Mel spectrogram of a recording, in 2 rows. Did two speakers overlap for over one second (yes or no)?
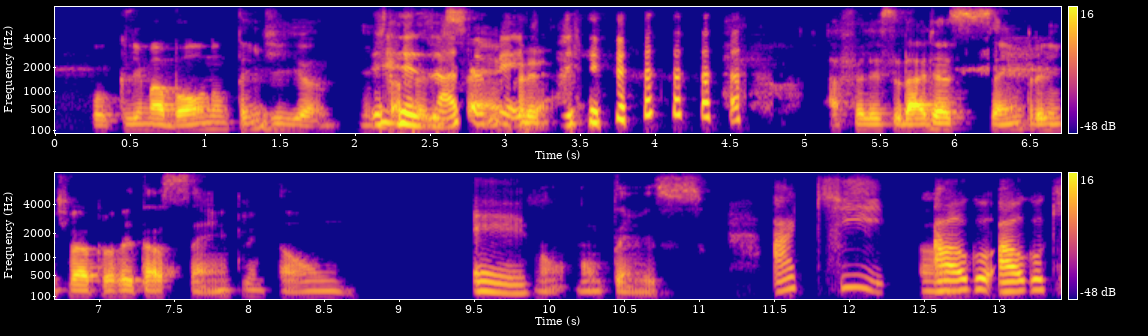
yes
